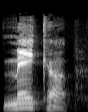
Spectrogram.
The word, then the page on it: makeup: British English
